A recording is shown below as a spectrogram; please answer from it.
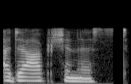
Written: adoptionist

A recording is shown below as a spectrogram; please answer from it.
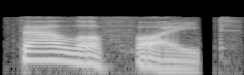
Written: thallophyte

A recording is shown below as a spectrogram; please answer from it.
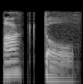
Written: octal

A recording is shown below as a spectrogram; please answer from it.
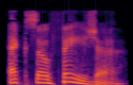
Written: exophasia

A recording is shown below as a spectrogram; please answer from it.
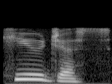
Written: hugeous

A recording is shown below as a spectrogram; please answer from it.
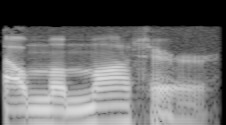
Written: alma mater

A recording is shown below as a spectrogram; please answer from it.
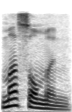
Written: Mussulman

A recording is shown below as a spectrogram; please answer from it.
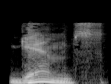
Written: gems

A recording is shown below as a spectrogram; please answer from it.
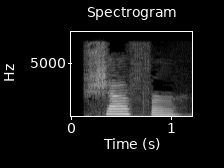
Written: shaffer

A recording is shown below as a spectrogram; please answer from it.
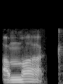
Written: amuck

